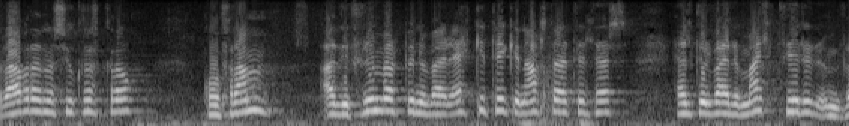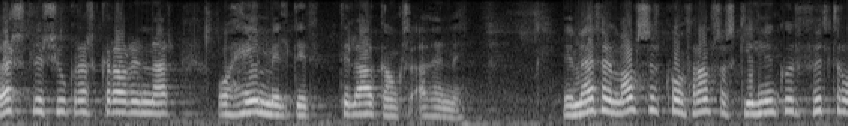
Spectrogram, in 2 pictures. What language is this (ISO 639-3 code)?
isl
